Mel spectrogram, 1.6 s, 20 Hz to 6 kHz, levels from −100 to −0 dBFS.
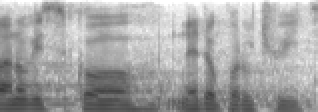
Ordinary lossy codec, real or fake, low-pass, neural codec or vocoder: Opus, 32 kbps; fake; 5.4 kHz; autoencoder, 48 kHz, 128 numbers a frame, DAC-VAE, trained on Japanese speech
